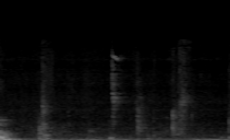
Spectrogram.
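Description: A few faint, scattered clicks, about four in two seconds, over a low steady hum.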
